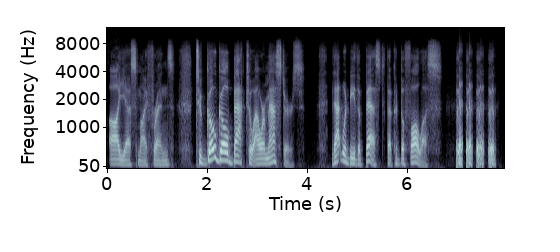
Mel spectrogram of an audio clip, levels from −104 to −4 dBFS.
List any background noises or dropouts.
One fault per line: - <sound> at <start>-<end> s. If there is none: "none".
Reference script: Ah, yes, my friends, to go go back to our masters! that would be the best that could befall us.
- laugh at 7.0-7.8 s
